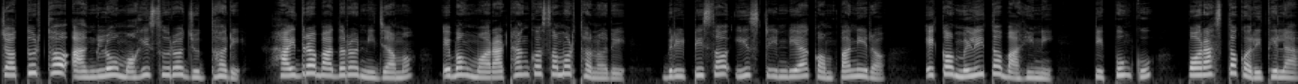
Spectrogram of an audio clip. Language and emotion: Odia, neutral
